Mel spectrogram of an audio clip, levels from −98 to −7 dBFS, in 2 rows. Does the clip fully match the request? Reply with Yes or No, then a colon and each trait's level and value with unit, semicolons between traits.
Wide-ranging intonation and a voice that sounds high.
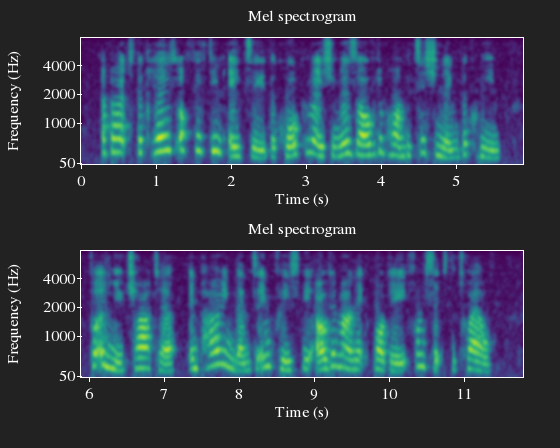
Yes: wide, 6.0 semitones; high, 245 Hz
